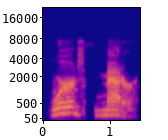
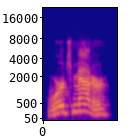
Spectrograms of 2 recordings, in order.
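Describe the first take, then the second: First: Very slow, each word weighted; second take dragged out for weight; slow emphasis. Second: Words matter lifted high; first, higher take of the line; raised emphasis. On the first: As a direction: let it land slowly. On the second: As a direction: punch it up bright. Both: Shown as a demonstration. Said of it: "repeated for emphasis".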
